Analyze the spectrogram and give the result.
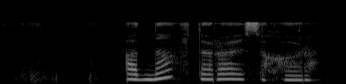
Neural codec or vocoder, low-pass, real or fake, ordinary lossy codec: none; 7.2 kHz; real; none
